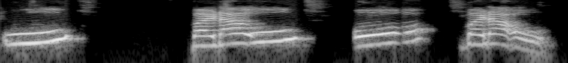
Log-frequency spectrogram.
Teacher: इन चारों को उच्चारित करके देखो आपके मुह की शेप राउंड बनेगी गोल बनेगी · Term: वृत्ताकार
